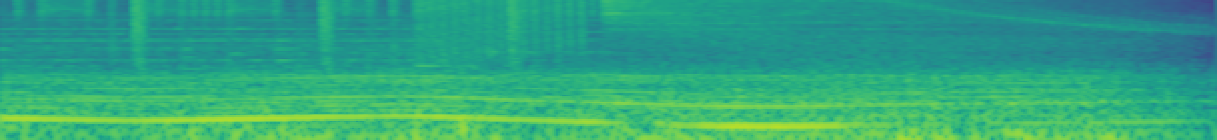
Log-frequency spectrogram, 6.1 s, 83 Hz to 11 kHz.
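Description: A 2018 Mitsubishi Eclipse Cross with a CVT, in sport mode with simulated gear steps, revs with a steady, droning engine note that rises and falls across the clip and then eases off. The drone is loud, continuous and unbroken by speech.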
